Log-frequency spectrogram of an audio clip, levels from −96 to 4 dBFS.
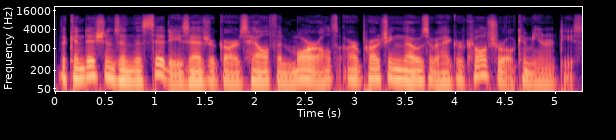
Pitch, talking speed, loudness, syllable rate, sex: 95 Hz, 180 wpm, -18 LUFS, 6.2 syllables/s, male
